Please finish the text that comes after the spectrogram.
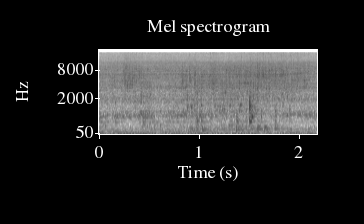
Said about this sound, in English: Rinse, rinse, rinse, rinse, rinse. Jeez, did I use enough soap? Now I can't get all the soap out.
